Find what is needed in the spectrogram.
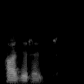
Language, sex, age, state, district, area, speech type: Nepali, male, 45-60, West Bengal, Darjeeling, rural, conversation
